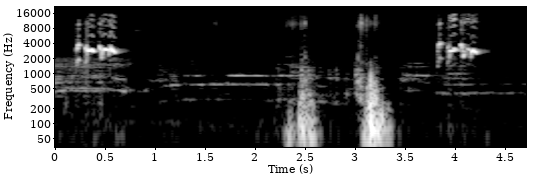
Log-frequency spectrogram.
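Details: Male sooty-headed bulbul giving lure calls: two quick bubbly chattering bursts, one at the start and one near the end, separated by two dull low thuds.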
